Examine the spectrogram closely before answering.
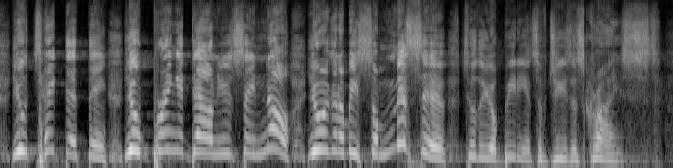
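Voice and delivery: loud, driving sermon delivery building to a climax; forceful preaching. Real, not acted. Preacher urging listeners to resist deception, loud and forceful. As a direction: hammer it home to the congregation.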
